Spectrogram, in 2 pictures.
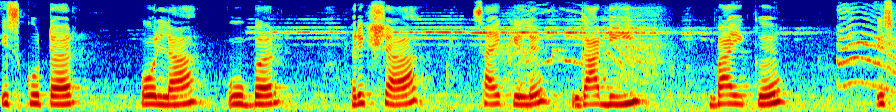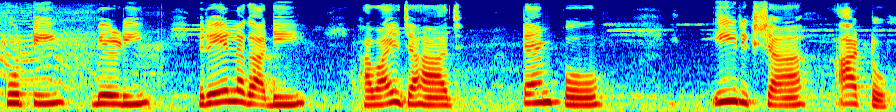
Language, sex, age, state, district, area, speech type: Sindhi, female, 45-60, Uttar Pradesh, Lucknow, urban, spontaneous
